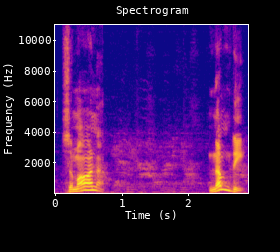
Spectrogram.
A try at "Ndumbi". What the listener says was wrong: Simon Dumby. The N is silent. N is silent, sir.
